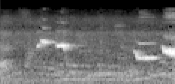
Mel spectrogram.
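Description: A bird chirping: a pair of short whistled notes about half a second in and a lower, falling note near the end.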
